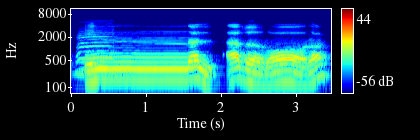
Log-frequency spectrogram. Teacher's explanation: نون کی آواز ناک میں چھپے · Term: غنہ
